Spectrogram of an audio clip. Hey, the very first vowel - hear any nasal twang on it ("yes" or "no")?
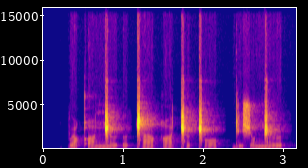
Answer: no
